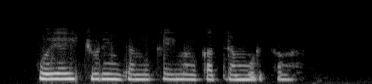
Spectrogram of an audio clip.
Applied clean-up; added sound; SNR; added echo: neural separator model SepFormer DNS4.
